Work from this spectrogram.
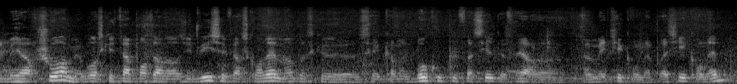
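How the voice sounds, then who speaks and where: A man talks at a fairly quick pace in a fairly high pitch, with ordinary pitch variation. Noticeable background noise runs under his voice. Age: 60s. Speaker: farmer. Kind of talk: interview. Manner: halting.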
